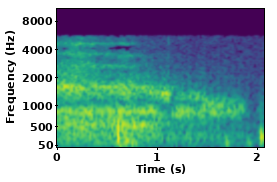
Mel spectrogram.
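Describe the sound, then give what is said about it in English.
A slow deep breath drawn in and released during a gentle guided relaxation exercise: soft, airy, continuous breath noise with a couple of brief louder puffs, and no talking. “So take a deep breath in. And out.”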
